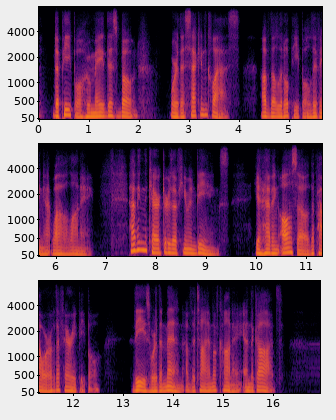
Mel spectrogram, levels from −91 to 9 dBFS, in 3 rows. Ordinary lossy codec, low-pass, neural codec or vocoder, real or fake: Opus, 16 kbps; 7.2 kHz; codec, 16 kHz, about 1 kbps, DyCAST, with the encoder's durations; fake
